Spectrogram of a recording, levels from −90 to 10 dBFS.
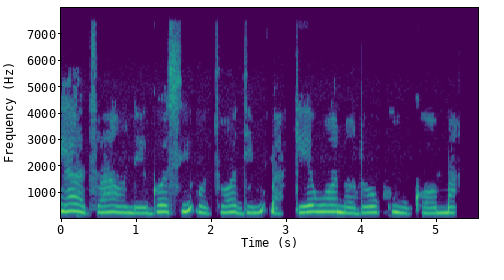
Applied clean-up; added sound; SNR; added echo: none; none; none; none.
